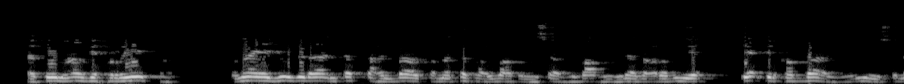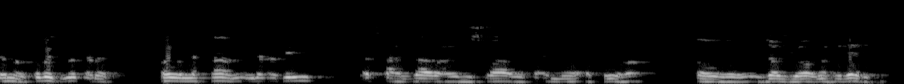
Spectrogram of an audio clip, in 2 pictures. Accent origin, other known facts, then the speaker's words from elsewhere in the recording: Syria; كما يقولون عندنا بالشام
